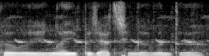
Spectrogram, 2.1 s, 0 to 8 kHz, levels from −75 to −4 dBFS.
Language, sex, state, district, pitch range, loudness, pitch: Wancho, female, Arunachal Pradesh, Longding, 165-180 Hz, -14 LUFS, 170 Hz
